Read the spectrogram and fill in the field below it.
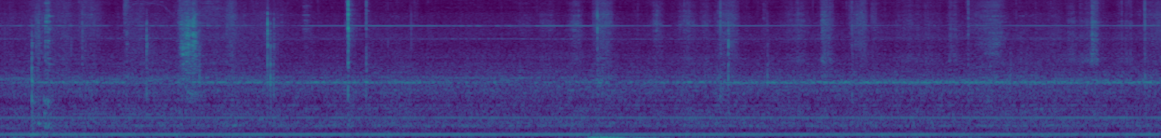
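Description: A knife slices through a vanilla bean on a wooden board.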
